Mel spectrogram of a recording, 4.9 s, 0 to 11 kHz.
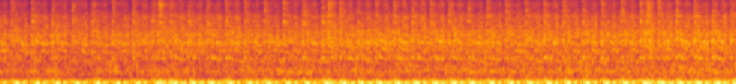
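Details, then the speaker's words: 2012 Kawasaki Mule 4010, liquid-cooled EFI V-twin, down on power: lumpy, chugging idle, about four heavy pulses a second; sprayed water evaporated on the rear cylinder, confirming it is not firing, traced to a broken spark plug. "Anyway, spray water on that cylinder, it evaporates immediately. So, I know without a shadow of a doubt that the rear cylinder is not firing."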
